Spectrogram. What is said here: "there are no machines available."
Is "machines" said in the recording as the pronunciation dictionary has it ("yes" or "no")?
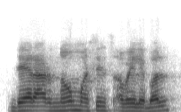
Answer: no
